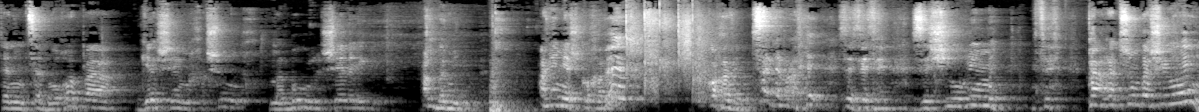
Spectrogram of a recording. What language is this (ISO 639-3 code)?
heb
